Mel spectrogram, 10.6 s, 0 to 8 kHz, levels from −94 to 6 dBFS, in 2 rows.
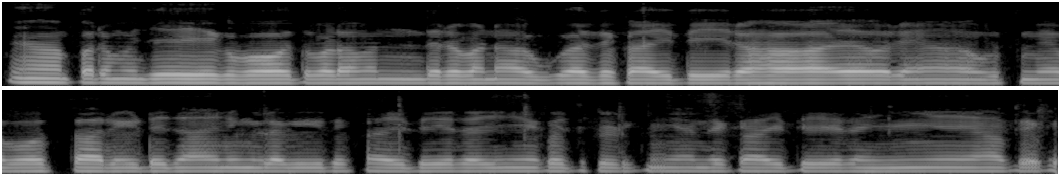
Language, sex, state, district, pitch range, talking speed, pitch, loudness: Hindi, male, Chhattisgarh, Rajnandgaon, 125-130 Hz, 180 wpm, 130 Hz, -32 LUFS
